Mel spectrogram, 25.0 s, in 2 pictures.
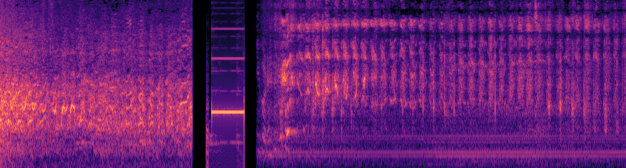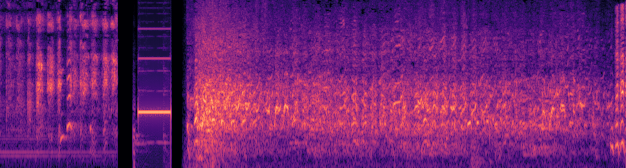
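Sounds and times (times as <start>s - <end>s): short beep tone: 4.2s - 4.9s, 15.2s - 16.0s
woman laughing: 5.2s - 14.9s, 24.7s - 25.0s.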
